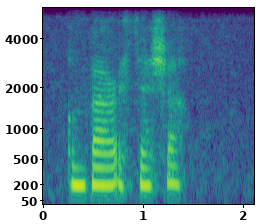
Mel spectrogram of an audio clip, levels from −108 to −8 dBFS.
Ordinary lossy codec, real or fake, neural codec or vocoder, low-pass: Opus, 16 kbps; real; none; 5.4 kHz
